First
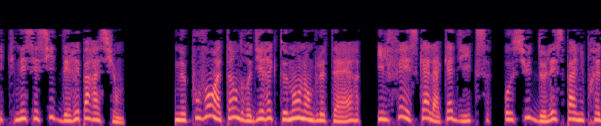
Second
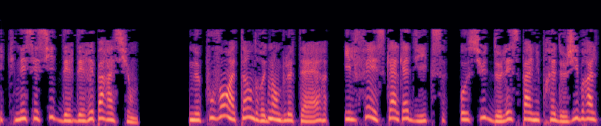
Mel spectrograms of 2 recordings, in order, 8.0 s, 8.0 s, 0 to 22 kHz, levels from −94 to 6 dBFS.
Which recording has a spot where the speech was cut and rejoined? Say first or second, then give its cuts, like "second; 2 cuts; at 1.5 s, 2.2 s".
second; 3 cuts; at 0.9 s, 3.6 s, 5.3 s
